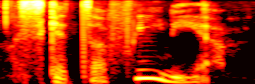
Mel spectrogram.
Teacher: it's not stressed so that o changes to uh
